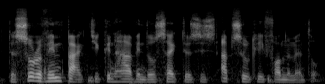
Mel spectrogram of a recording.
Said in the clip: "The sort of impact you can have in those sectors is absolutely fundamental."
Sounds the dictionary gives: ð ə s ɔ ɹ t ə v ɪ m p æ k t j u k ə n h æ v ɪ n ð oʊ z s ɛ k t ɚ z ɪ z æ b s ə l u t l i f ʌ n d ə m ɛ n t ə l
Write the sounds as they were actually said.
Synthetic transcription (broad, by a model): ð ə s ɔ ɹ t ə v ɪ m p æ k t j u k ə n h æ v ɪ n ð oʊ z s ɛ k t ɚ z ɪ z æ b s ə l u t l i f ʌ n d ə m ɛ n t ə l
